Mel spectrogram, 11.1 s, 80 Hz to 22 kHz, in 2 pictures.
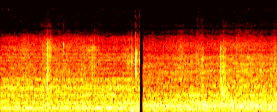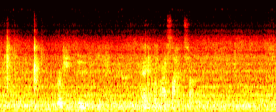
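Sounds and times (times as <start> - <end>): muffled leaf vacuum drone: 0.0 - 11.0.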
